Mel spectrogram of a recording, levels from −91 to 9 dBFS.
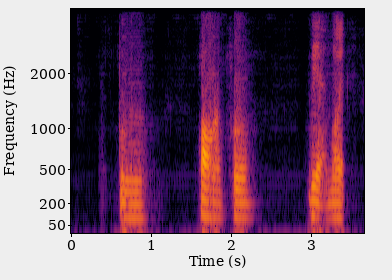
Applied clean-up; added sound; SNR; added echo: neural separator model SepFormer WHAMR!.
